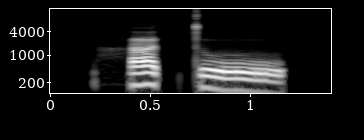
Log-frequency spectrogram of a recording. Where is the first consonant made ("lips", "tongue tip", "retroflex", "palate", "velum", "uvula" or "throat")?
throat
